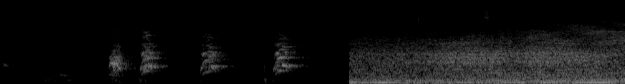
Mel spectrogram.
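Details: Poodles walking around the Self-Defense Force base in Japan; four short barks in quick succession, then a sudden wash of loud broadband noise takes over.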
